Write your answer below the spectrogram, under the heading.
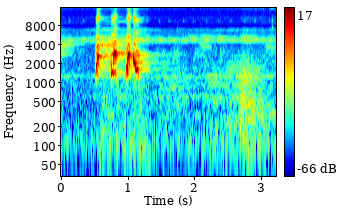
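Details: Streak-eared bulbul lure song for wild birds, a quick burst of four bright, bubbly notes, followed by quiet with a faint low rustle near the end.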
